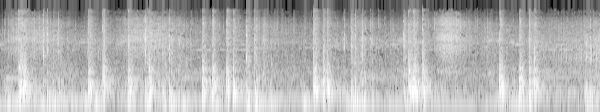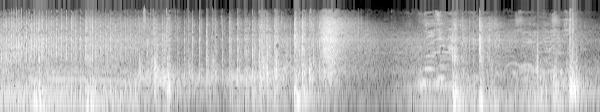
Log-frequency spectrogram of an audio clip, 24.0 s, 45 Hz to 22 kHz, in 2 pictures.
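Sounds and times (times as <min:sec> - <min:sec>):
music: 0:00.0 - 0:18.4
fireworks booming: 0:00.0 - 0:19.9, 0:23.3 - 0:24.0
fireworks crackling: 0:00.0 - 0:22.4.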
